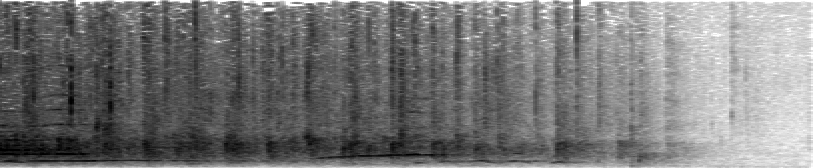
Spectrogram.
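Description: Audience applauding, with a few voices calling out over the clapping; the applause dies away about five seconds in.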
